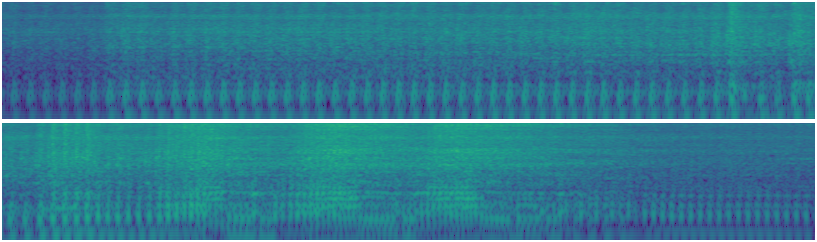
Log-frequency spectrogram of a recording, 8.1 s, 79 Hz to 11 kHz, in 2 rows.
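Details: 2010 Yamaha TW200 single-cylinder, 4,500 miles, after a new X-Ring chain with new sprockets: a steady thump that rises and falls smoothly with the throttle; engine and clutch sound healthy.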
